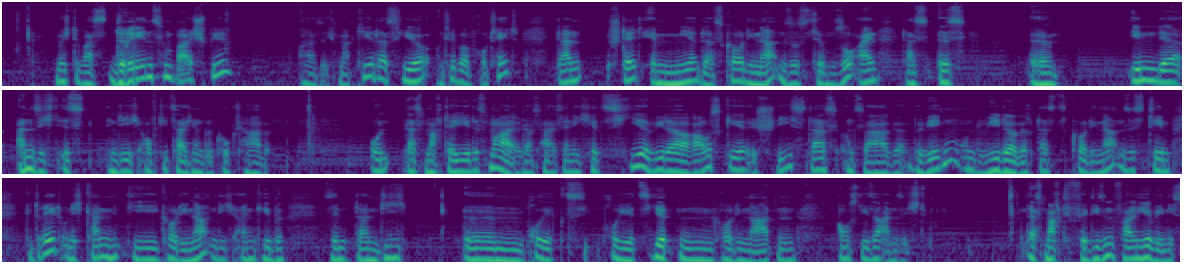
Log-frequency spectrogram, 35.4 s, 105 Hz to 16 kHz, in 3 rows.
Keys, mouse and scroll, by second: 2.9 click, 4.5 click, 16.4-17.4 middle drag, 19.3 click, 20.6 click.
